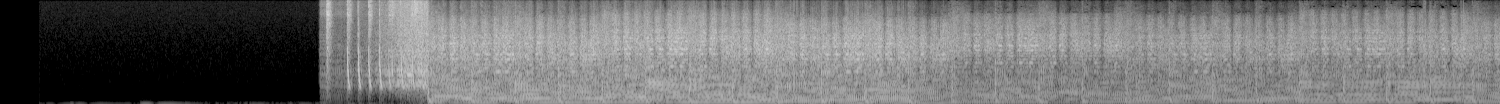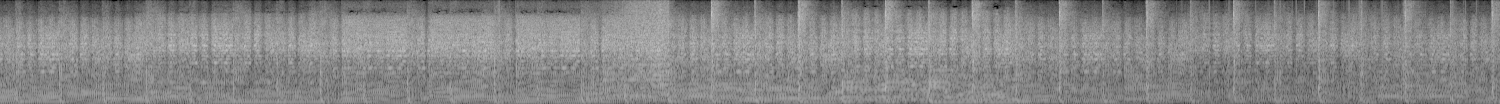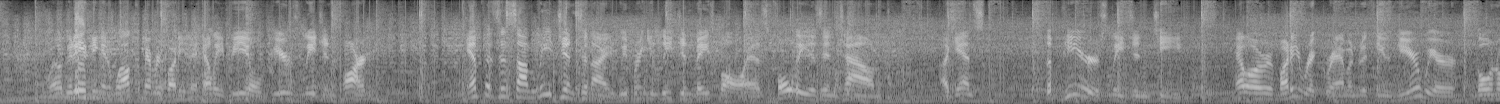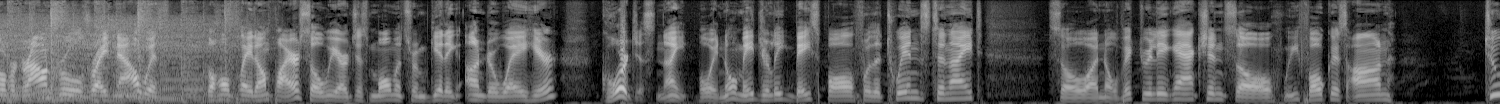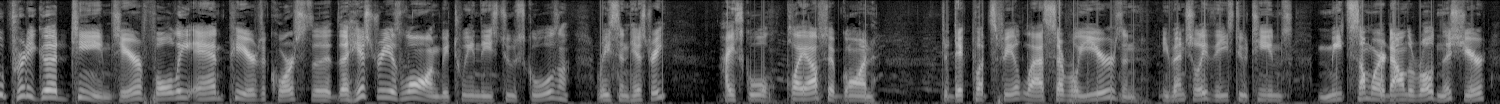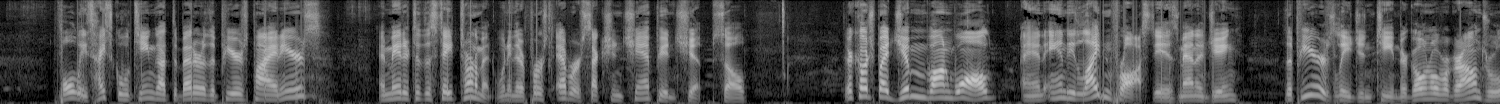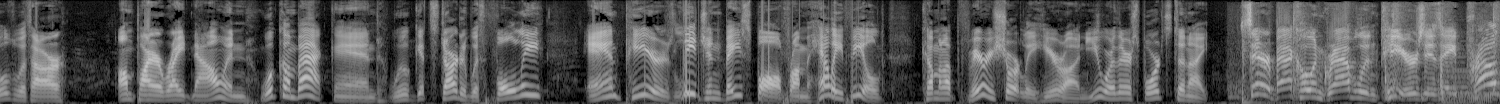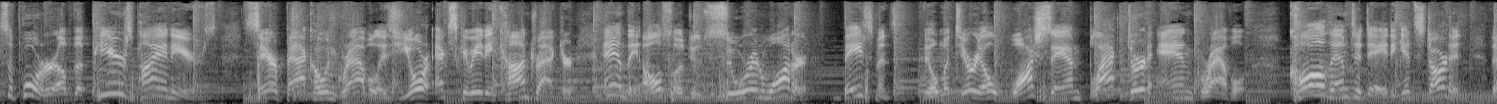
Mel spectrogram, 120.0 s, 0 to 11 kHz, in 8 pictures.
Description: Pierz hammered Foley 21-1 in American Legion Baseball from Hellie Field on Thursday. Pierz scored 8 times in the 1st, 9 times in the 3rd and 4 in the 4th.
